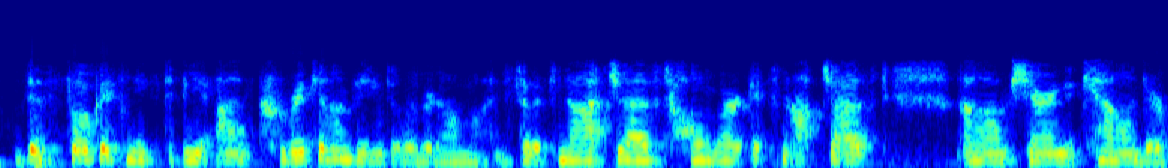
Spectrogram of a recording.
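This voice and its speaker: A woman with a slight cold giving an explanatory, measured webinar presentation as a presenter. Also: on the low side. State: getting over a cold, slightly low voice. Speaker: presenter, report co-author. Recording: narrow muffled phone-like line.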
